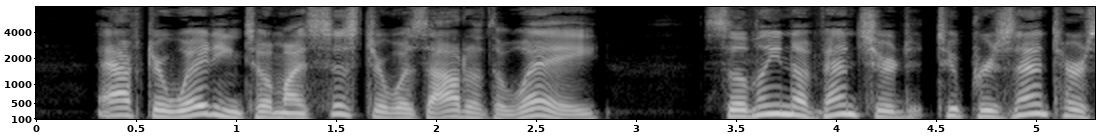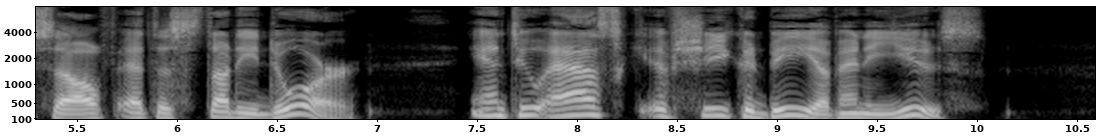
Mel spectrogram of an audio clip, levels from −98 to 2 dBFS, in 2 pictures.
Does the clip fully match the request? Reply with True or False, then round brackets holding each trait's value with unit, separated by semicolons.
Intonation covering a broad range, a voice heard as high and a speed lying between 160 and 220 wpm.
False (7.1 semitones; 160 Hz; 165 wpm)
